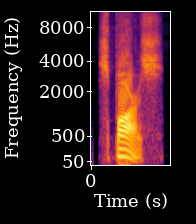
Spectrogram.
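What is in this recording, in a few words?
"sparse", American English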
